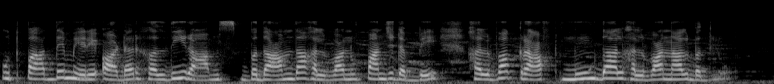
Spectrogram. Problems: constant background noise, continuous background conversations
